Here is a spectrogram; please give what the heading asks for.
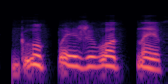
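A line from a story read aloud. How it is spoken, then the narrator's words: Sobbing. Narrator (Russian): всхлипывая, сказала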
